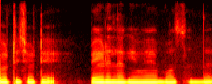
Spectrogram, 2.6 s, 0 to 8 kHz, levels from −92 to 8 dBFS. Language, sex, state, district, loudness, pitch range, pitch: Hindi, female, Maharashtra, Mumbai Suburban, -12 LUFS, 220-230 Hz, 225 Hz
